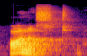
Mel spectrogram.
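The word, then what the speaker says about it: honest: ऑनेस्ट। आपको लगेगा एच से है। लेकिन प्रोनाउंसिएशन कैसे हो रहा है? ऑनेस्ट।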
